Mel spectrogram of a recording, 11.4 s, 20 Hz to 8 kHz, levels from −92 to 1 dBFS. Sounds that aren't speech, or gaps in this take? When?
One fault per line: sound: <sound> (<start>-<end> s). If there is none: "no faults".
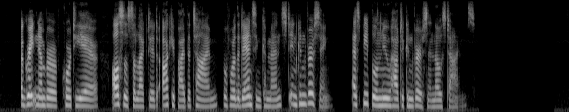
no faults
